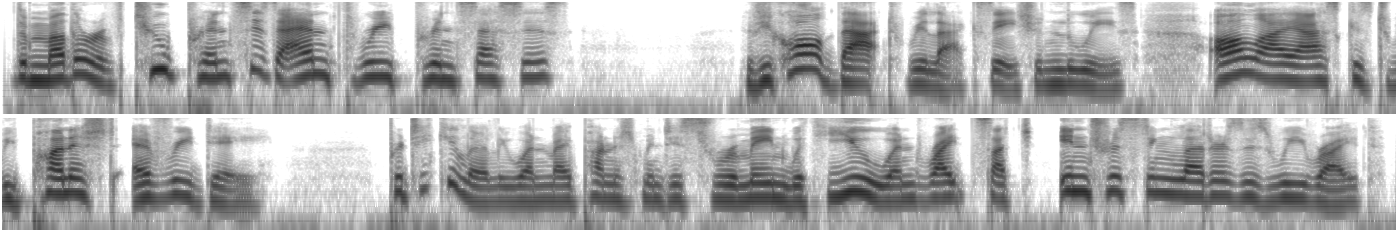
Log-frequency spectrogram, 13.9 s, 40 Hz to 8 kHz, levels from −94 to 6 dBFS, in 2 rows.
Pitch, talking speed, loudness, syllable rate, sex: 195 Hz, 170 wpm, -21 LUFS, 5.5 syllables/s, female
